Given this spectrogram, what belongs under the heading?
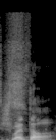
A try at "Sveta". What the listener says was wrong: Sveta Yella Pregada Rao. Sveta. Sveta. Svetha.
